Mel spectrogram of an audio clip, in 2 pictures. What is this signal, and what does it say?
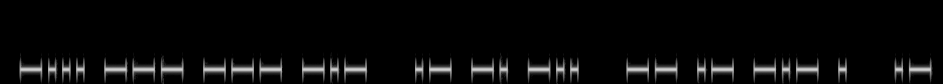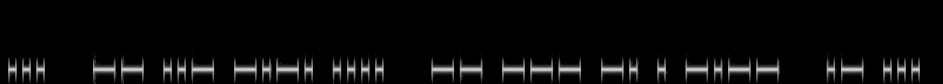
Morse code, heard as a keyed tone, about 17 wpm, 700 Hz. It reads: BOOK AND MAKE AS MUCH MONEY AS
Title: Sentences from Top 1000 Words - Review Part 3 - 17wpm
